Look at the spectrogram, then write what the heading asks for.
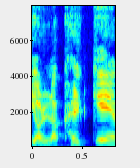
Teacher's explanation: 이런 거 다시 연락할게 라고 해서 된소리로 발음하지만 원래 형태는 예사소리로 고정되어 있는 겁니다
